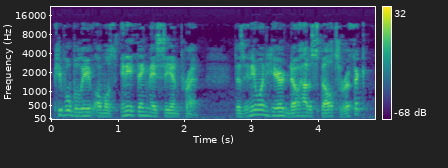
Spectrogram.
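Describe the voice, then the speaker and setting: A man reads as a clever female spider chairing a barnyard. The voice is husky, brisk and bossy, with a dry, articulate storybook delivery. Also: mid-range voice, lightly acted. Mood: businesslike.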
